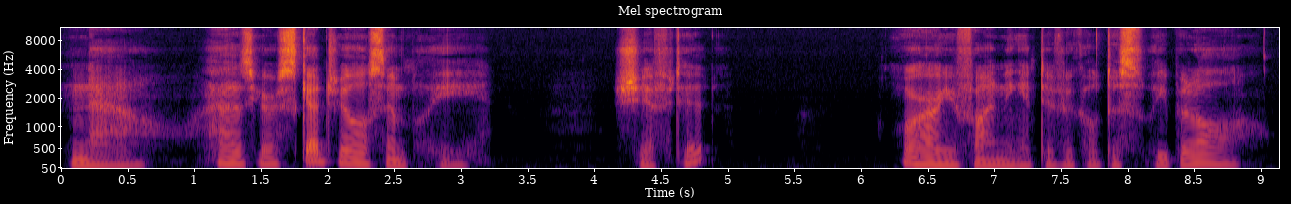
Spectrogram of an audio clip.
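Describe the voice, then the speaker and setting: Performer as demon doctor, ASMR roleplay, extremely slow, soft and often whispered, husky, attentive, gentle bedside manner. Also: mid-range voice, no room sound, clean studio sound. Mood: patient, probing. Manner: slow, deliberate, gentle bedside questioning with pauses. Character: calm, attentive demon doctor treating a patient.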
